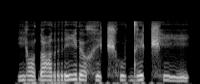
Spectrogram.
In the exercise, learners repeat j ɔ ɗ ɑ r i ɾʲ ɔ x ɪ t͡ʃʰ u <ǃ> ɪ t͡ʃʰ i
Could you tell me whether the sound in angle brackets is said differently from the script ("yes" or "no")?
yes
